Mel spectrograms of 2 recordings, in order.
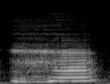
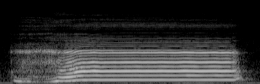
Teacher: ہمارے گلے کے 3 حصے ہیں نا، ٹھیک ہے، اوپر والا حصہ، درمیان والا اور نیچے والا حصہ جو سینے کے ساتھ ملا ہوا ہے، ٹھیک ہے۔ یہاں سے حرف ہاں ادا ہوتا ہے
